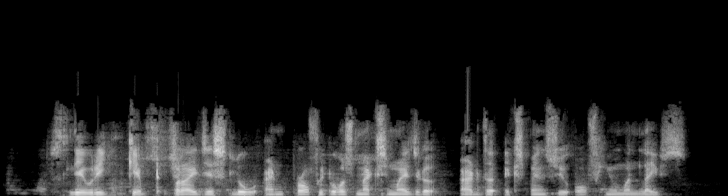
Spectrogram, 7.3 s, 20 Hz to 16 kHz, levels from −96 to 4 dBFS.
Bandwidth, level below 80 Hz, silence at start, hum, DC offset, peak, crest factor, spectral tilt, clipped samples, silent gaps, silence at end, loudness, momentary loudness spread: 7.8 kHz; -56 dBFS; 0.4 s; none; under 0.1%; 0 dBFS; 20 dB; -4 dB/octave; under 0.1%; none; 0.45 s; -18 LUFS; 12 LU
